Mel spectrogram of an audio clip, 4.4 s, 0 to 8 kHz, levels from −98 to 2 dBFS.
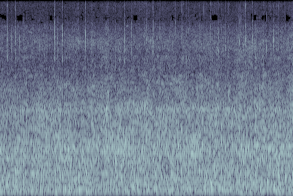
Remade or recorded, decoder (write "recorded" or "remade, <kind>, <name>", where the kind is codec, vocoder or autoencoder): recorded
